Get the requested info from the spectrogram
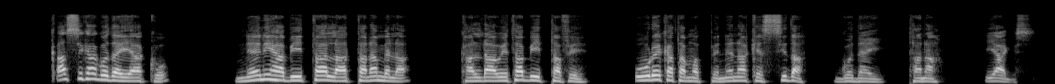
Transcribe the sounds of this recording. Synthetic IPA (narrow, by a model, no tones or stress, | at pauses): kʼɐsːɪkɐɡɔd̪ɐjːaːkːɔ | ne̞ːnɪhɐbiːt̪ːaːlaːt̪ːɐnɐmɛlɐ | kɐld̪aːwɛt̪ɐbiːt̪ːɐfɛ | uːɾɛkɐt̪ɐmɐpːɛnɛnɐkɛsːɪd̪ɐ | ɡɔd̪ɐj | t̪ɐnɐ | jaːɡɪs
